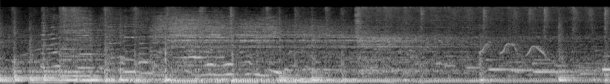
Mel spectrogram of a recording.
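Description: Live band playing: electric guitar over drum kit, with keyboard and percussion in the mix.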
